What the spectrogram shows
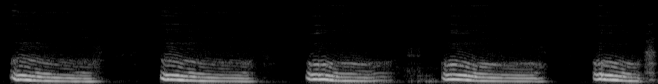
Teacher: Your tongue is, your tongue is long way back in the pronunciation of the sound. यानी ऊ जब हम करते हैं तो ज़्यादा देर समय तक हमारी जीभ जो है पीछे को खिंची रहती है। बैक, पीछे को खिंची रहती है। · तो हमारी जीभ जो है तन करके पीछे की तरफ चली जाती है।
